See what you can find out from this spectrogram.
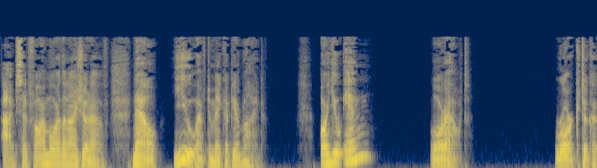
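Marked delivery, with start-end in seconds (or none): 0.0-6.3 pointed demand, jumping high on the question; brisk. A narrator's reading. Havelock makes Rourke choose in or out, brisk. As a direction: press firmly for a decision. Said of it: "Havelock spoke briskly".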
